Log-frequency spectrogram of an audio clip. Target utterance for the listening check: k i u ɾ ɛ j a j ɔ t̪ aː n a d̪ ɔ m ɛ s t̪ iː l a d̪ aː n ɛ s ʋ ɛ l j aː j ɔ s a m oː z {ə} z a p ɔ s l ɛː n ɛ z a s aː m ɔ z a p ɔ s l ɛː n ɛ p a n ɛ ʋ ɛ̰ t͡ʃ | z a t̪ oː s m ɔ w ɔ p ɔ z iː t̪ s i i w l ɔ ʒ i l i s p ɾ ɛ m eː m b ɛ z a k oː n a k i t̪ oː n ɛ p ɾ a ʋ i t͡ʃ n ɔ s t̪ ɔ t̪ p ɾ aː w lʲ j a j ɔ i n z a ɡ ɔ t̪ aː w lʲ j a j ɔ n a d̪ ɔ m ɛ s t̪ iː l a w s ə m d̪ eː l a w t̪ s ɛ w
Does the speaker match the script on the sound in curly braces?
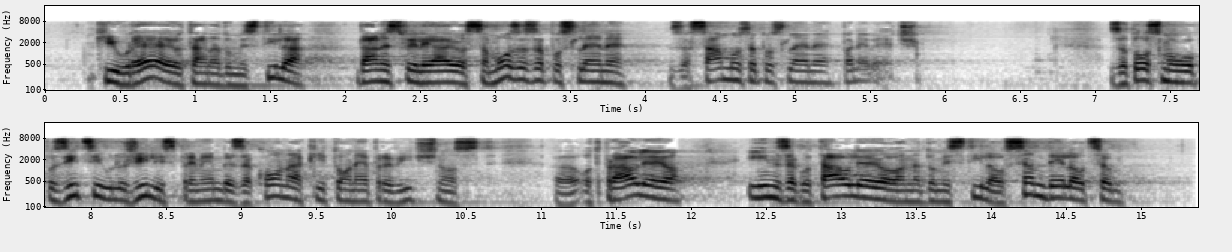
no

